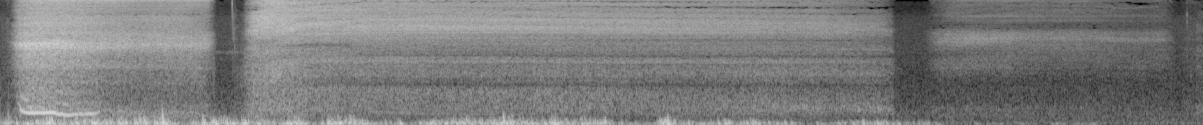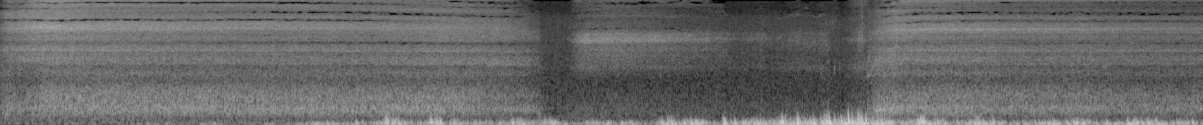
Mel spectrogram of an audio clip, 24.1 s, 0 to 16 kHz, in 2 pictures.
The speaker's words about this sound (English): Shall we take 3 deep breaths?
